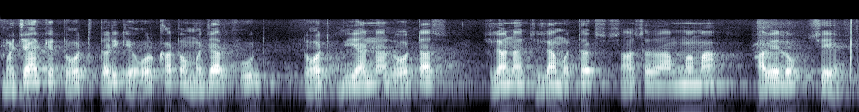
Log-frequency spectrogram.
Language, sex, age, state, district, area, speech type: Gujarati, male, 18-30, Gujarat, Morbi, rural, read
